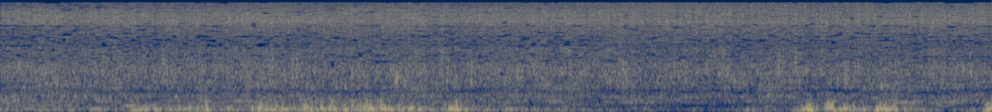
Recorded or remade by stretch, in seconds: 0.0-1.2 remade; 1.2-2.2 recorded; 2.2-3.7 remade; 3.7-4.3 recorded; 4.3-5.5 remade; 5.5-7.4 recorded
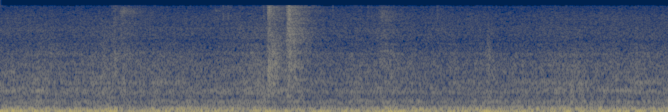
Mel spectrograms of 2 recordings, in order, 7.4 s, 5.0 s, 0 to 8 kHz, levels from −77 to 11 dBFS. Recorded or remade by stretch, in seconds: 0.0-1.7 recorded; 1.7-4.0 remade; 4.0-5.0 recorded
